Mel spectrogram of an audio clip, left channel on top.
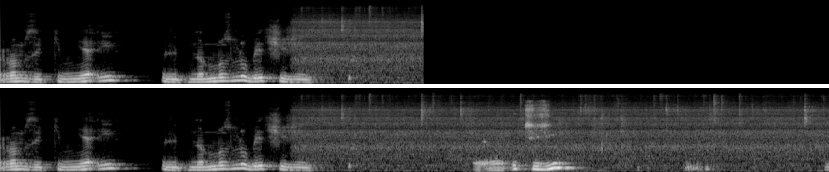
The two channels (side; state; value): left; drops out; at 4.2 s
